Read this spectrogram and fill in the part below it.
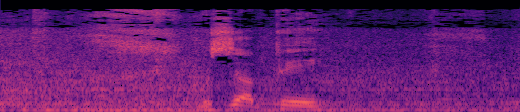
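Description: A man speaks briefly and loudly close by.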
